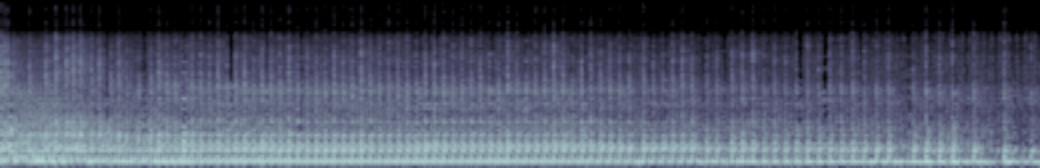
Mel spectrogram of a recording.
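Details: Free Chinese pit bike single-cylinder after carburettor float/fuel fix, first run: evenly firing, lumpy, slightly rough idle with steady low thump; runs fine, idle speed still to be adjusted.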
